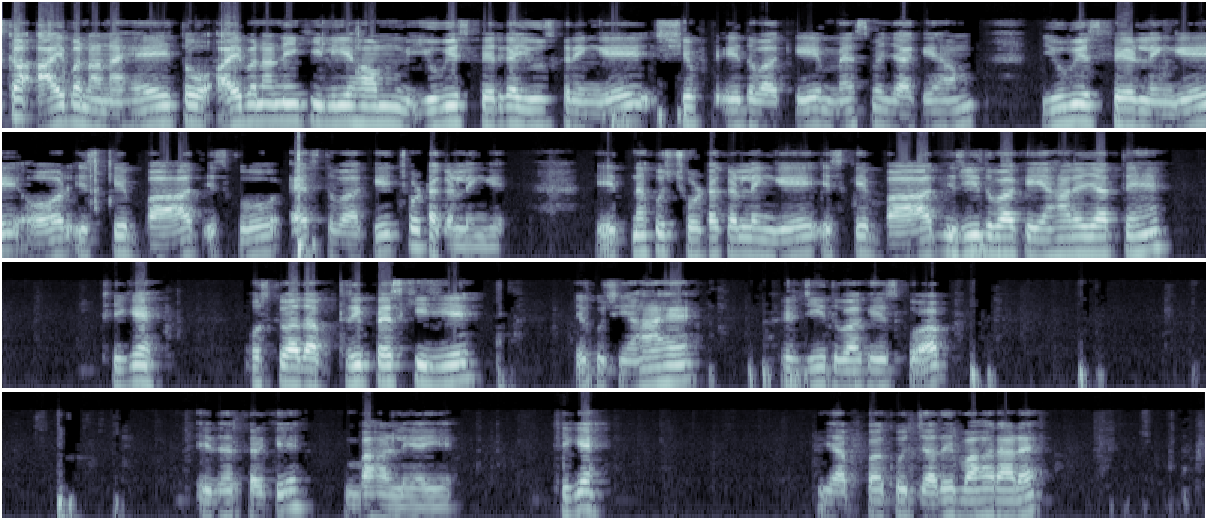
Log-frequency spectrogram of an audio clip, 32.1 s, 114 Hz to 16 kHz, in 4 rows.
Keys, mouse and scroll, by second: 1.5-2.5 drag, 19.6 KP_3, 21.5 g, 28.0-31.1 middle drag, 31.2-32.1 scroll up 7.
